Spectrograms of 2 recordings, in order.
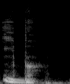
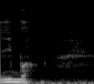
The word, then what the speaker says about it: Igbo: In that video, he even mentioned that there's a popular saying then that Igbo stand, that then the British call it Igbo, but the real pronunciation is Igbo.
